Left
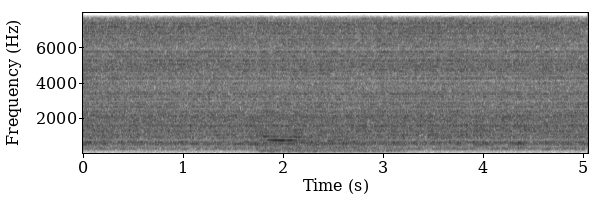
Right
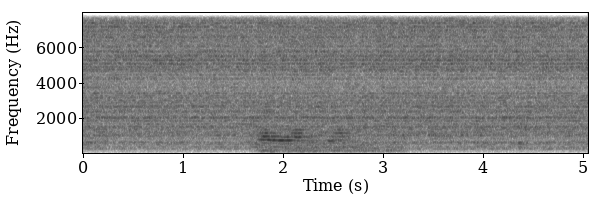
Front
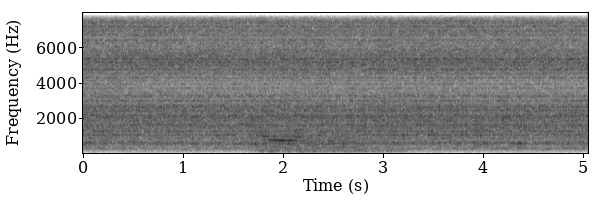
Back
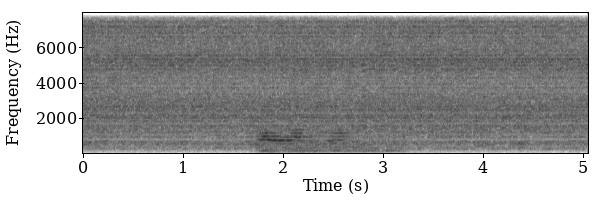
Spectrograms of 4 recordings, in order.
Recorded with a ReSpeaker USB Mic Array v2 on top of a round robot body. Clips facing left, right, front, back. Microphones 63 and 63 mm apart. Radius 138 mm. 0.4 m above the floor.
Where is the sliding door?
170° right, 1.6 m.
